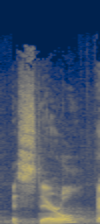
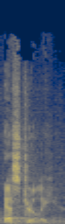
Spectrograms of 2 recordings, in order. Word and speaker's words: Esterly: Now, I'm a writer by nature, so I only need to know how to spell it, but is it Alex Esterl? – Esterly.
